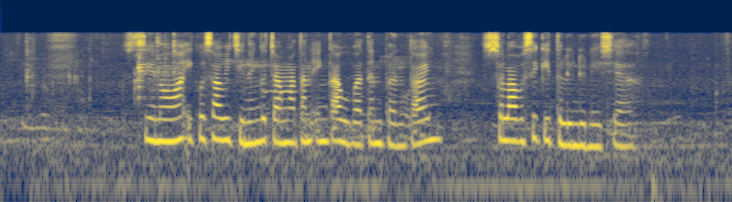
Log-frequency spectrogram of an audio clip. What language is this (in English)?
Javanese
